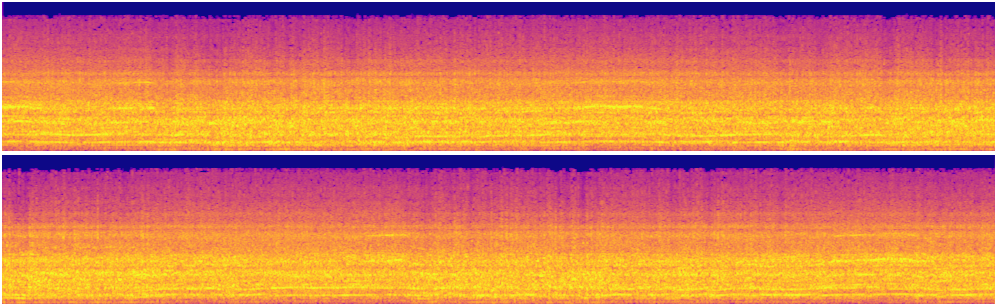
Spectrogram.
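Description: Six-cylinder speedway sedan engine heard from inside the cockpit, running continuously with its pitch rising and falling every few seconds as it laps the dirt oval.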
